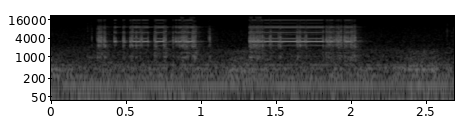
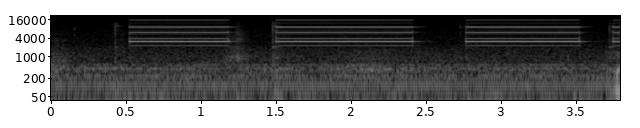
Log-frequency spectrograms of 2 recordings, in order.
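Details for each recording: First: 1970s Electra Strat-style guitar with Tele-style solid bridge, continuity tester on the corroded bridge ground before reassembly: two high beeps that flutter and drop out rather than a solid tone; intermittent ground, bridge cleaned with steel wool. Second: 1970s Electra strat-style guitar, bridge ground after polishing corrosion with steel wool: continuity tester gives three clean, steady beeps of about three-quarters of a second each, no dropouts; ground connection solid.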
